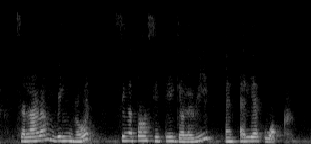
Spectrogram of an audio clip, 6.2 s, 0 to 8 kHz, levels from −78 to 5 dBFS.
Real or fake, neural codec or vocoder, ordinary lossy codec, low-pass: fake; codec, 44.1 kHz, 2.6 kbps, DAC; none; 7.2 kHz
